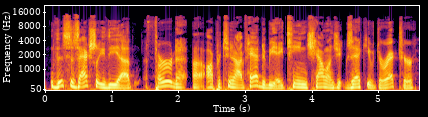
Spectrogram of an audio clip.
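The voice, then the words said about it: Southern US accent. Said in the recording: “my southern accent. I carry that with me pridefully”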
